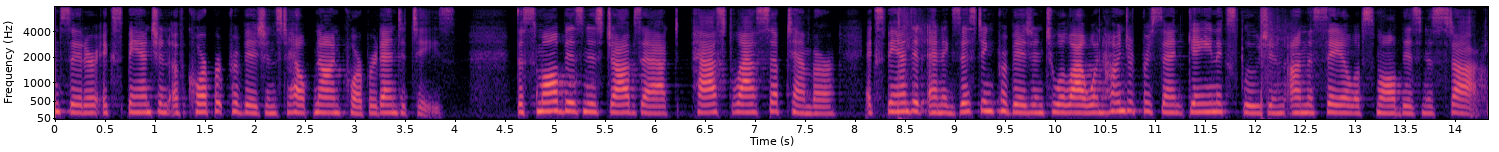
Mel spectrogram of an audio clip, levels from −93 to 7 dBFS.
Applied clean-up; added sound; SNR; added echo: neural mask model RNNoise.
